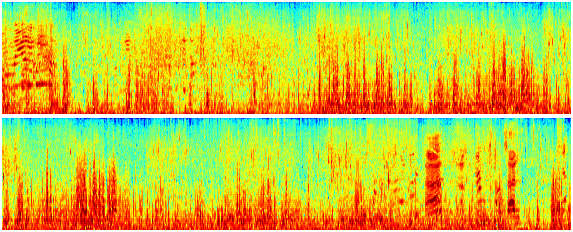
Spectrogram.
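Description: Strong wind buffeting the microphone in a steady low rumble over shallow seawater sloshing around wading legs.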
